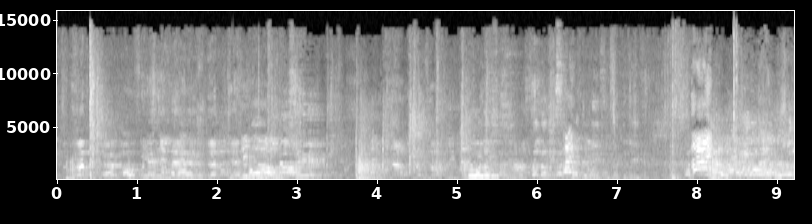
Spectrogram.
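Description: Punches and kicks land with dull thuds.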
